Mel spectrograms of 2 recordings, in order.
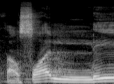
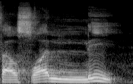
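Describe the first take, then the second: Both takes have the same delivery.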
